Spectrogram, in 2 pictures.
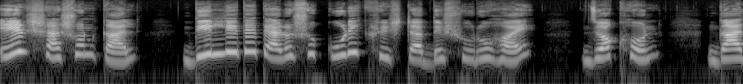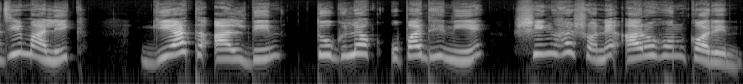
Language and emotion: Bengali, neutral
